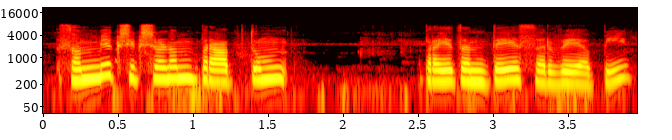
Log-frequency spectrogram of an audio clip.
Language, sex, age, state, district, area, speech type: Sanskrit, female, 18-30, Kerala, Kasaragod, rural, spontaneous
